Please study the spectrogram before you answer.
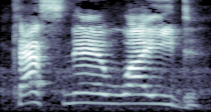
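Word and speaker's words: Casnewydd: So this is Newport, or as the locals pronounce it, Casnewide. Casnewide, which would work for a port, you know, where the fisher people do their fishing.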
